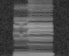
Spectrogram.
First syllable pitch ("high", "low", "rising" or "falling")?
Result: high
